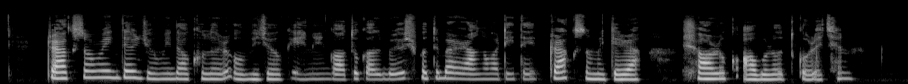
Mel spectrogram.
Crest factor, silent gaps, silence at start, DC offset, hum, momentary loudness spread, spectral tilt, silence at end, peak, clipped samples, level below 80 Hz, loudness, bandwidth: 22 dB; none; 0.5 s; under 0.1%; none; 12 LU; -3.5 dB/octave; 0.55 s; 0 dBFS; under 0.1%; -76 dBFS; -22 LUFS; 11 kHz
